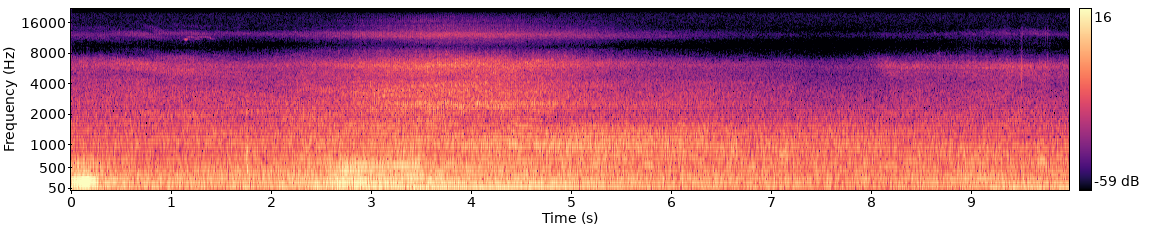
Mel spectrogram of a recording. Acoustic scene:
street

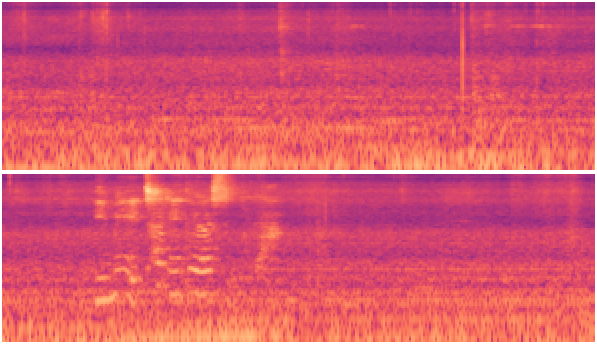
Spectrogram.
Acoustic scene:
bus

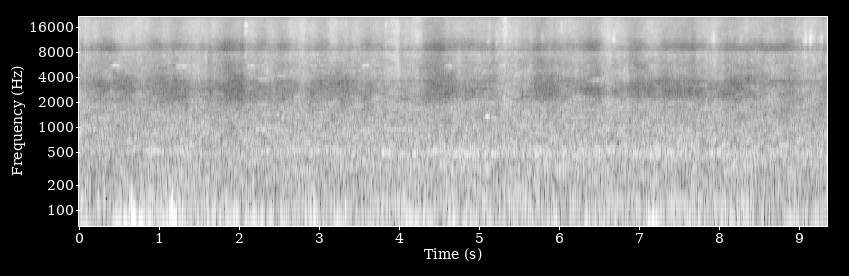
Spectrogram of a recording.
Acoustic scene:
residential area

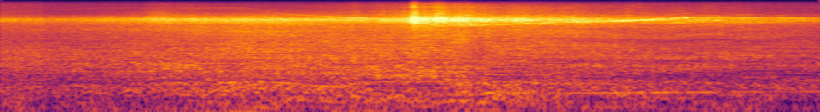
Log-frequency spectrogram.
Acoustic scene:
street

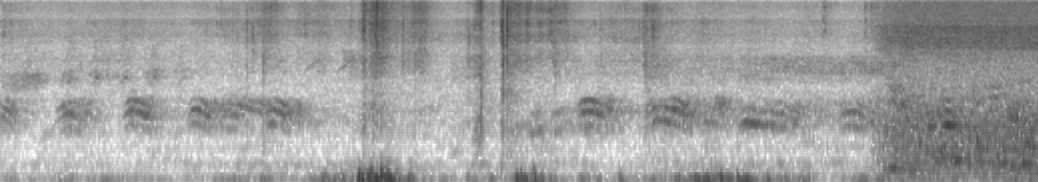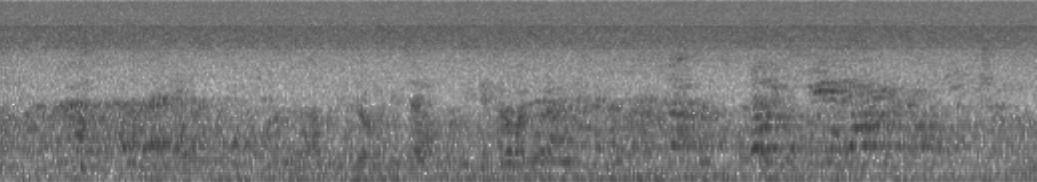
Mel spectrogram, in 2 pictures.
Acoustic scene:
park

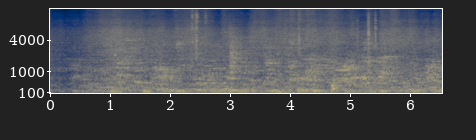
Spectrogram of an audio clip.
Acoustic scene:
crowded indoor space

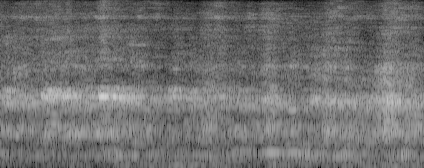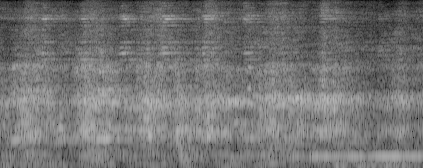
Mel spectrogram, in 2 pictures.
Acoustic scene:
cafe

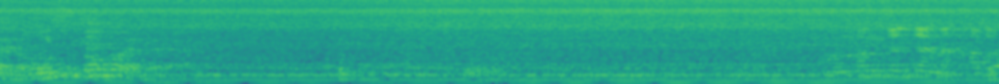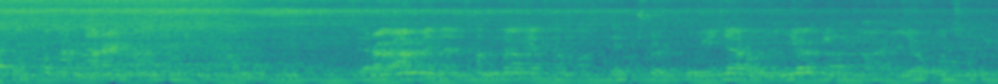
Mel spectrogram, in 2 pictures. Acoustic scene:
cafe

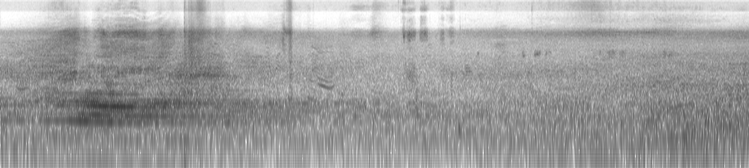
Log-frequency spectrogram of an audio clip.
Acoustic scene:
street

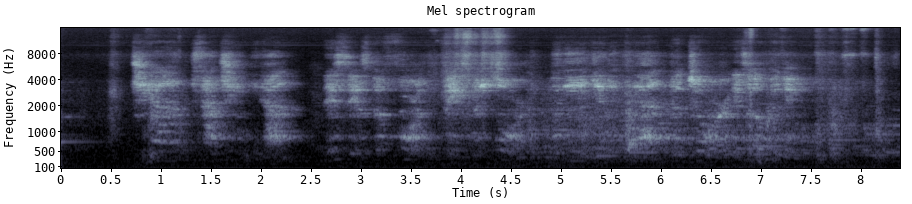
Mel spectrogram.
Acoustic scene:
elevator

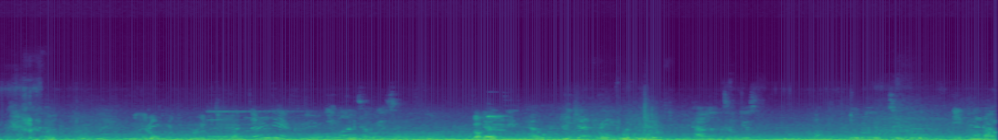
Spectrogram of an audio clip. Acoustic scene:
bus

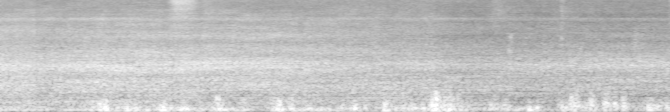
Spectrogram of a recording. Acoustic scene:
street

